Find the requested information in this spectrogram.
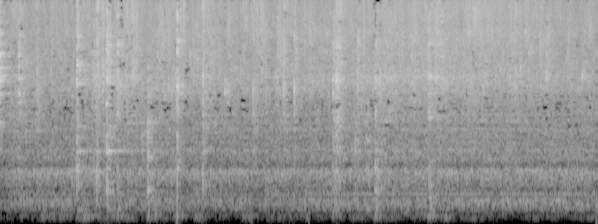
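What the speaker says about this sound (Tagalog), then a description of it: "ilunod na natin ang ating onions" Onions and ginger fry in a very hot pan and get stirred, a steady broadband sizzle with repeated scraping and clinking spikes of the spatula throughout, close and alone with no voices.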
